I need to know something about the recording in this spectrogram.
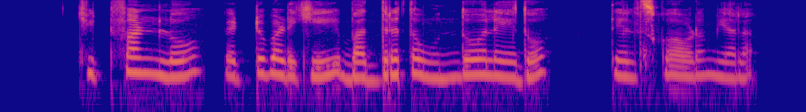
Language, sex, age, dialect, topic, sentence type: Telugu, female, 18-24, Utterandhra, banking, question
